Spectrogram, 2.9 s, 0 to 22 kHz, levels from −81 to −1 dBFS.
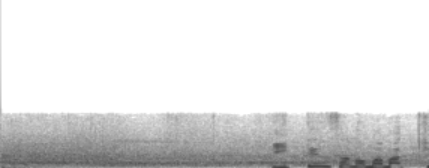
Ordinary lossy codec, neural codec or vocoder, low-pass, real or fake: none; none; 7.2 kHz; real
